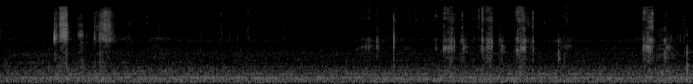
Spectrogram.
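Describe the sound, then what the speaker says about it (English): Scissors snipping through fusible webbing at a craft table, a few quiet crisp cuts clustered near the start and again in the second half, close but faint against a soft room hiss. "I'm just going to cut a little bit of the fusible webbing just to make it fit a little bit better."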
